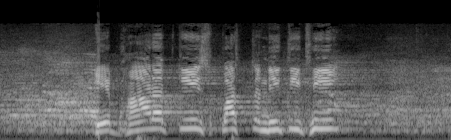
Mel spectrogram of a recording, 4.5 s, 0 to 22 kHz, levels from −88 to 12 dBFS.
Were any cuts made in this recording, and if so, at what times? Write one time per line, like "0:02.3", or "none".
none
